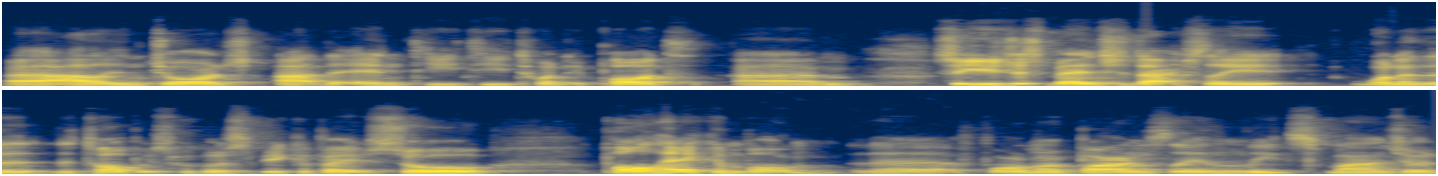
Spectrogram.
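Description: A man hosting a football podcast, friendly and relaxed, calling his guest mate. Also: medium pitch. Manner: friendly, laughs easily, says mate. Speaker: podcast host. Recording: slightly dull audio.

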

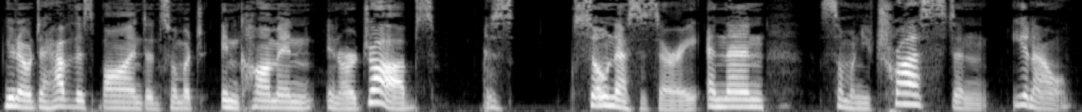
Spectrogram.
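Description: A woman's voice: on the low side, expressive, normal speed, pushed and bright, dry recording. A woman analyst as a podcast guest in a studio, earnest and affirming in casual chat. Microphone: studio mic.

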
